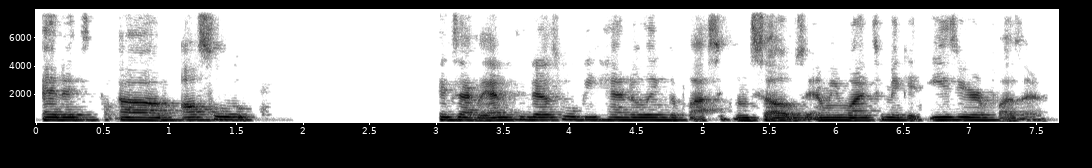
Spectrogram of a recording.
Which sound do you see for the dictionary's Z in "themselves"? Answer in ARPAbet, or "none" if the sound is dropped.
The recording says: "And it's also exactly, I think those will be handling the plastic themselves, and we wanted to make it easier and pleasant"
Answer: Z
